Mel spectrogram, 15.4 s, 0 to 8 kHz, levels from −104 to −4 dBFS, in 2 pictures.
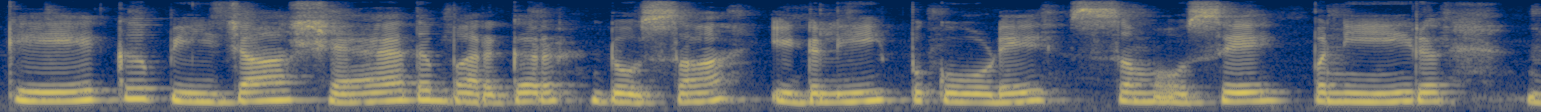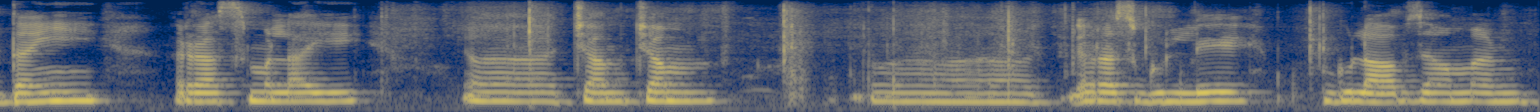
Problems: background sounds at intervals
